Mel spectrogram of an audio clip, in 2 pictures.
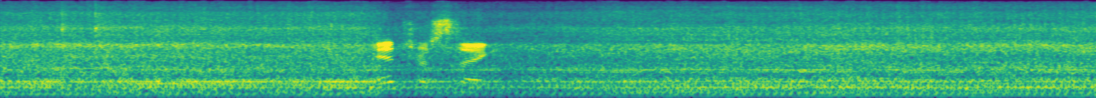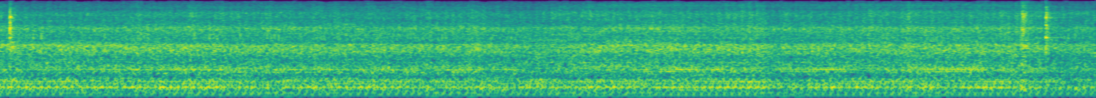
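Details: MTD Lawn Chief garden tractor with V-twin engine, new drive belts and voltage regulator, carb clean still needed: small twin runs fast with a steady drone but speed wavers up and down, hunting idle pointing to fuel delivery; engine surging.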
